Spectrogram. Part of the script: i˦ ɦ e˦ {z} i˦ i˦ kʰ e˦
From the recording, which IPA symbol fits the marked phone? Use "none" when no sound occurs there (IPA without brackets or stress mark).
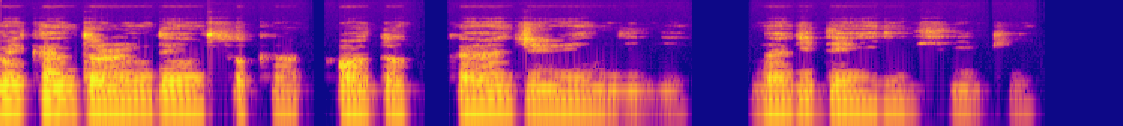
s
